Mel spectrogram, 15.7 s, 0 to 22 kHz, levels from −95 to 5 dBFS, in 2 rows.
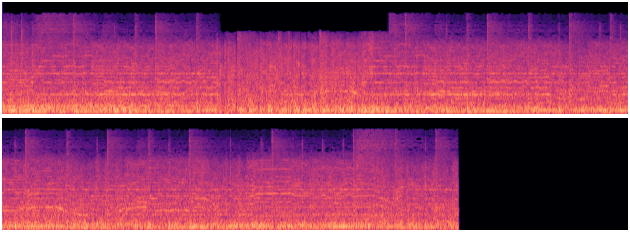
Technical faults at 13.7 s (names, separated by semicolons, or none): audio dropout to silence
